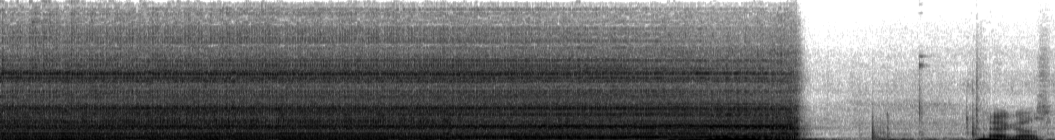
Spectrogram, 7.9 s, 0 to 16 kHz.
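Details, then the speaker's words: Rebuilt 2002 Team Associated NTC3 nitro RC car, small engine (possibly circa 1998) after cranking idle up from too low: high steady buzzing idle, clutch bell keeps turning; healthy, engine called a gem. "I just had to crank the idle up on it and look at that clutch B that clut bill will sit there and do that for days still turning"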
